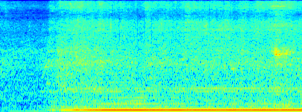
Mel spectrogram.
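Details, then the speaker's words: LG semi-automatic washing machine after gearbox replacement: motor winds up within a second into a smooth, steady low hum with no knocking or rattling and no water leak; wash drive running normally. "അയ്യോ, നല്ല ഉഷാറായി ദമ്മിൽ തന്നെ washing machine കറങ്ങുന്നുണ്ട് കേട്ടോ."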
